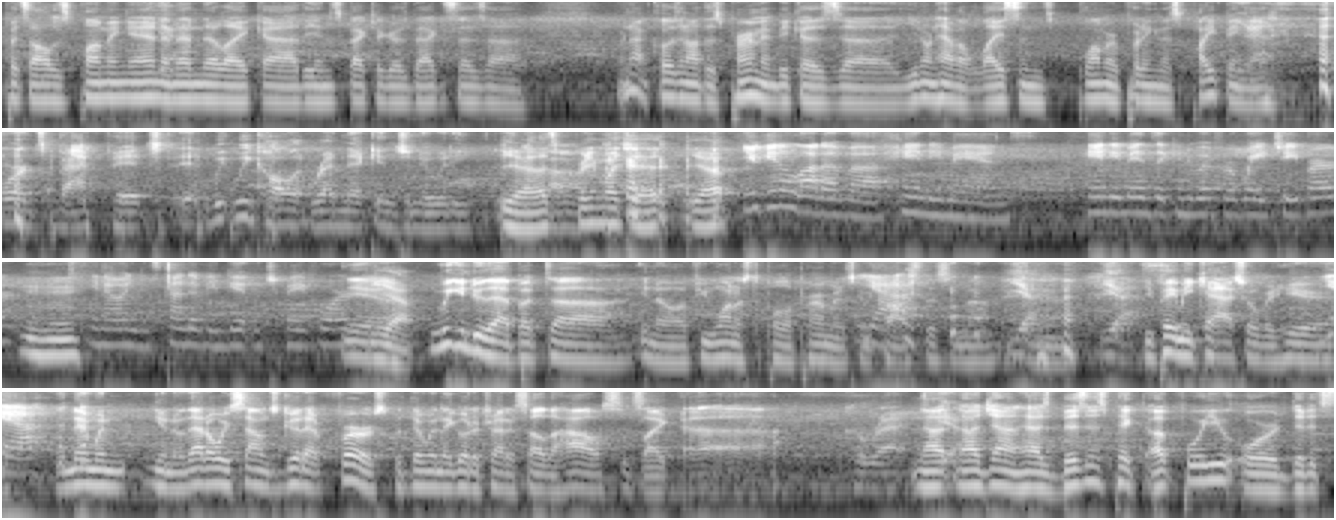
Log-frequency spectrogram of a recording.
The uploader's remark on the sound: Recorded live at the new Naples Ferrari Dealership. Hosted their quarterly event for the top 500 agents in SWFL.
